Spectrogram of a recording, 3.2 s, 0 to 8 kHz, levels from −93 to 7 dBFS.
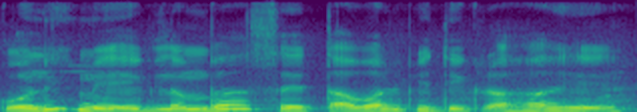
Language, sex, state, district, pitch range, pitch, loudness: Hindi, male, Arunachal Pradesh, Papum Pare, 135-225 Hz, 145 Hz, -14 LUFS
